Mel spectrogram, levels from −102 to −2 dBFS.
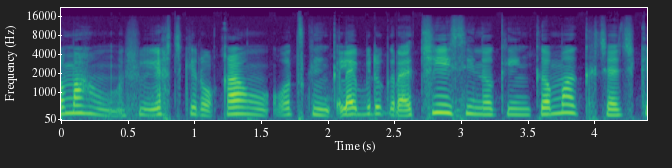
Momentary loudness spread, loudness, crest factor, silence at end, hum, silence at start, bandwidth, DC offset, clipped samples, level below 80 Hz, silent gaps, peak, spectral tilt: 10 LU; -26 LUFS; 20 dB; 0 s; none; 0 s; 15 kHz; under 0.1%; under 0.1%; -56 dBFS; none; -6 dBFS; -4.5 dB/octave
